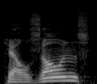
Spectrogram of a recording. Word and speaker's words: calzone: Pizza, pasta, calzones. Uh, calzone, is it calzone or calzone? Uh, you don't pronounce the E, so it's You don't calzone.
